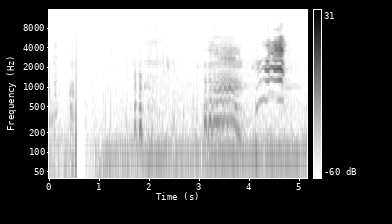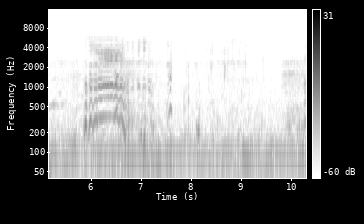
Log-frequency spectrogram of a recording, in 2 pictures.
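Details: Newborn mini Alpine goat on a homestead, March 13, 2021, during a doe's labor; several soft wavering bleats over a steady low hum, with one sharper cry near four and a half seconds.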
